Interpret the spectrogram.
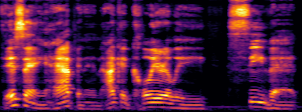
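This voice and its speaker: A man's voice: low voice, animated, slow, fairly bright tone. A man chatting casually and chiming in on a story, with a blunt, slangy way of talking. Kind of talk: casual chat, interjecting.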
